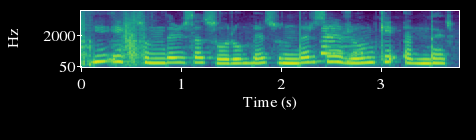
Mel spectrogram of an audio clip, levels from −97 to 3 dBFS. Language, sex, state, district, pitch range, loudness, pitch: Hindi, female, Chhattisgarh, Raipur, 235-270 Hz, -11 LUFS, 255 Hz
